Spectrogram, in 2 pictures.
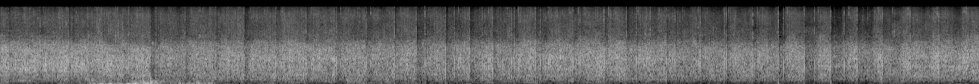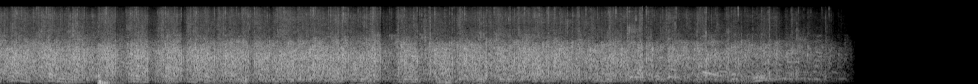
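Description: Large audience applauding steadily, a long sustained ovation of many hands clapping in a lecture hall.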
